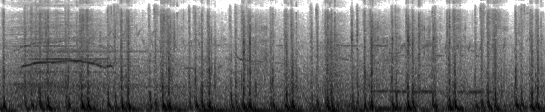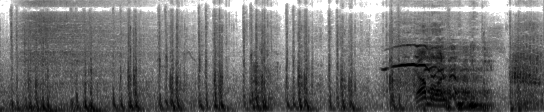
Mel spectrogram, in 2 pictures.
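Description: A horse in the Assassin's Creed video game clip-clops steadily with its hooves and lets out a couple of sharp whinnies, near and clear, the hoof rhythm running nearly the whole time.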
